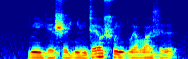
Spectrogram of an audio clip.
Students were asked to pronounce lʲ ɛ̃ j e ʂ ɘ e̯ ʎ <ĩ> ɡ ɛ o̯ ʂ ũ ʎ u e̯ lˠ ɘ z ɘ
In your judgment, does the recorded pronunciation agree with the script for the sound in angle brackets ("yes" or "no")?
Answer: no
